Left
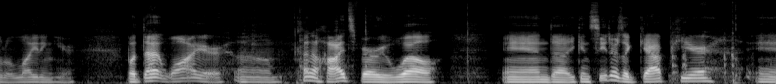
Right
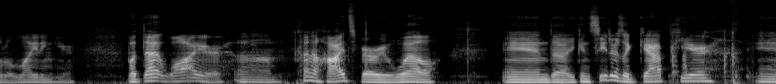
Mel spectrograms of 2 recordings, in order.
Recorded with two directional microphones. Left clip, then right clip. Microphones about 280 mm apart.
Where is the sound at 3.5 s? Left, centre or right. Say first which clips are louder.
Left 5 dB; left.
